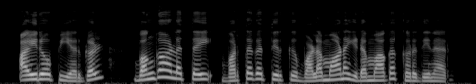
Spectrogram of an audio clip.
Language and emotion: Tamil, neutral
